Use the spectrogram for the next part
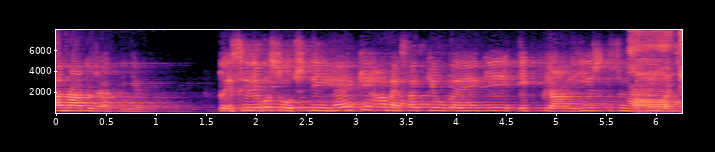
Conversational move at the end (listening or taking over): taking over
